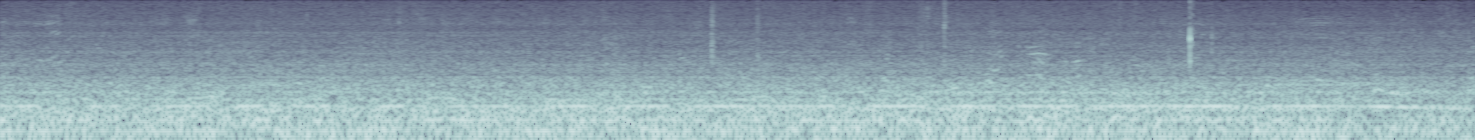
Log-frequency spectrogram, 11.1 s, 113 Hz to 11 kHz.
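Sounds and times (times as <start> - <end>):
jet airliner cabin rumble: 0.0 - 11.0.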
